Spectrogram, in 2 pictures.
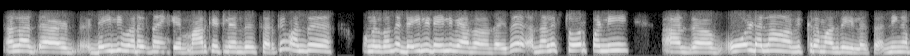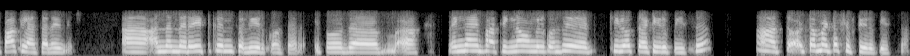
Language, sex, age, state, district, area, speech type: Tamil, female, 45-60, Tamil Nadu, Chennai, urban, conversation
